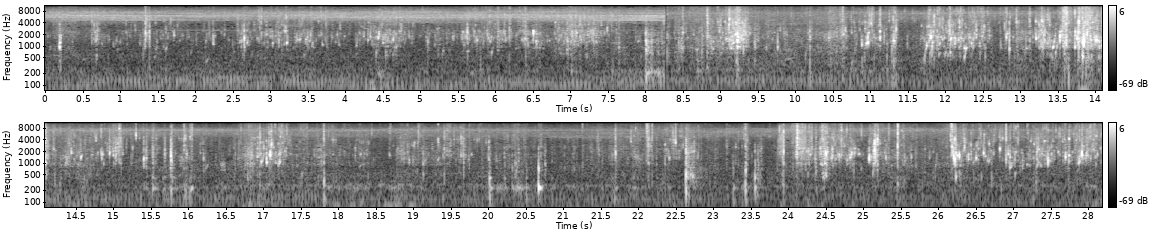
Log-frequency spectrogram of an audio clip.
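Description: Shallow muddy water sloshing and splashing in irregular bursts as a plastic basket is scooped through it and hands work the mud. A steady high hiss runs under the first eight seconds or so, then stops abruptly.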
